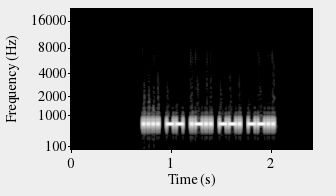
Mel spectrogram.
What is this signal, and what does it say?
Morse code, heard as a keyed tone, about 50 wpm, 700 Hz. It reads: HMLGZ
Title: Code Groups - 5 Letters - 50wpm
